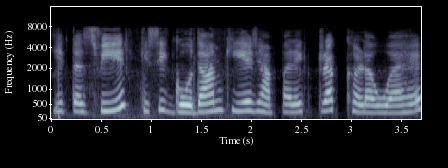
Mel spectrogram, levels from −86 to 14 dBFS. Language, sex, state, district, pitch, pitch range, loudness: Hindi, female, Uttar Pradesh, Gorakhpur, 280 Hz, 250-295 Hz, -17 LUFS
